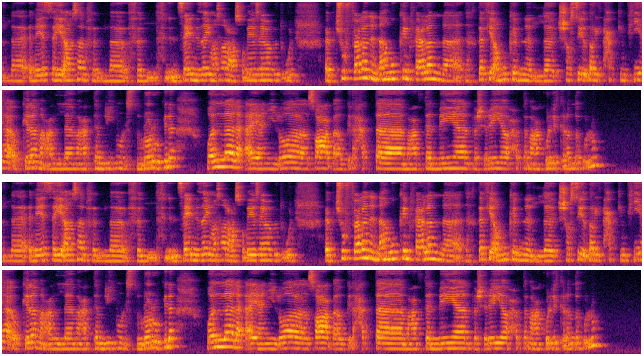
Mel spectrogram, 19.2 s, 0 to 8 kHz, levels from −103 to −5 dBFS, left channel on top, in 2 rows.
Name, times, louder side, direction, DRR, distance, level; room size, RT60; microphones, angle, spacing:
voice 1, 0.0-18.6, right 1 dB, ahead, -5 dB, 1.1 m, -24 dB
3.2 x 2.8 x 2.3 m, 0.28 s
head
